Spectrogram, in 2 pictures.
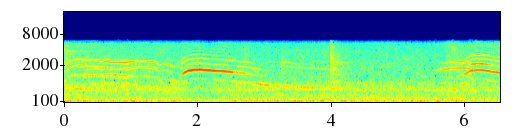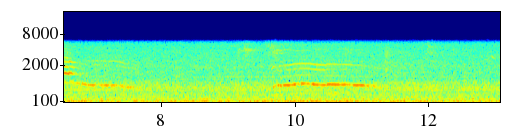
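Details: Two street cats, perhaps disputing territory or mating, one black cat turning submissive: long rising-and-falling yowls, two strong arching howls near the start and middle and a flatter drawn-out wail later, over constant low-frequency rumble.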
